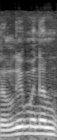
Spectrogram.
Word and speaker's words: aluminum: make sense don't they cuz aluminum sounds like potassium potassium aluminum but then you've got aluminium with sodium geranium so yeah 2.4 ruthenium I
